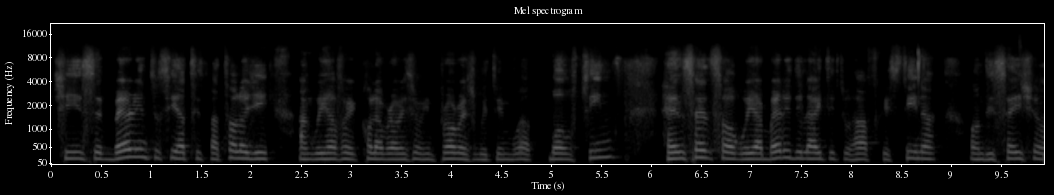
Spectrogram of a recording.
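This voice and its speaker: A man chairing an online session and introducing the next speaker, a native Spanish speaker with a halting manner. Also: fairly high pitch, warm tone, dry recording.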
